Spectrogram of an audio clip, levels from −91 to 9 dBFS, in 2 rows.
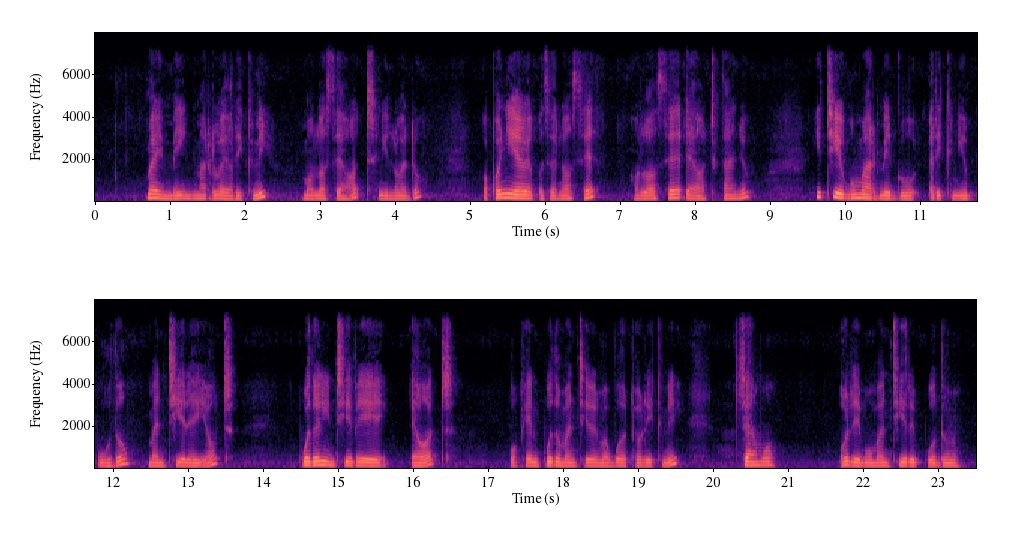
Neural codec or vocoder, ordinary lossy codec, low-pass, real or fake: codec, 24 kHz, 0.9 kbps, WavTokenizer, small release; none; 7.2 kHz; fake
